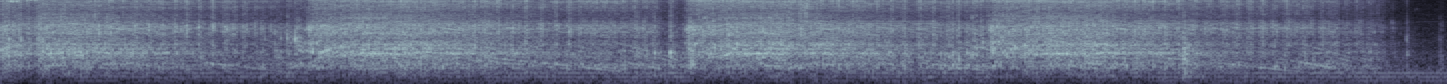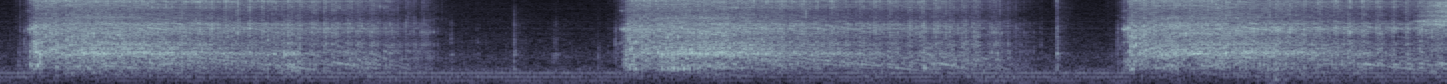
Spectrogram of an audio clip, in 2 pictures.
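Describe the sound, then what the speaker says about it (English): A power screwdriver backs screws out of an old camera, whining in five long, loud bursts separated by brief pauses. "So let's unscrew some of this stuff."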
